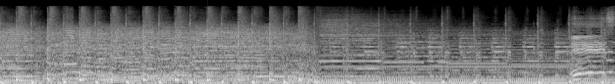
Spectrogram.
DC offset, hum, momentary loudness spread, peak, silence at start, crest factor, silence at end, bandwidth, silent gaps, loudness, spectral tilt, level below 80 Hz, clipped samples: under 0.1%; none; 4 LU; 0 dBFS; 0 s; 12 dB; 0 s; 16.5 kHz; none; -12 LUFS; -5 dB/octave; -18 dBFS; under 0.1%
